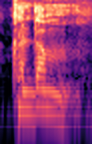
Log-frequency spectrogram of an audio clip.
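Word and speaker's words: condemn: காம்பரபிள் அப்படின்னு சொல்லணும் நான் நான்காவது உதாரணம் கண்டம் கண்டம் கண்டம்னு சொல்லணும் கடைசியில் உள்ள எண்ணுக்கு உச்சரிப்பு கிடையாது கண்டம் குற்றவாளி என கூறு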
